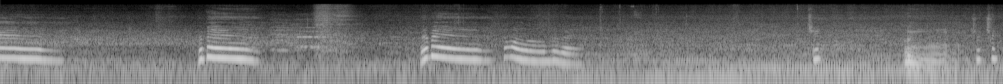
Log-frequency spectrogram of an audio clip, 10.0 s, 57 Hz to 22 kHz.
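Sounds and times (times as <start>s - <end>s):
rooster crowing: 2.7s - 3.6s.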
